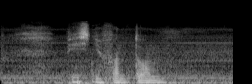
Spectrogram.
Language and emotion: Russian, neutral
